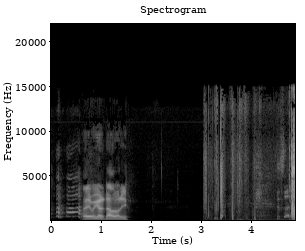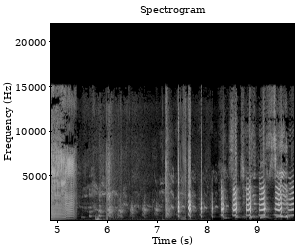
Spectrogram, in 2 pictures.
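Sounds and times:
speech: 0.6 - 1.6
three-part fart: 4.8 - 5.5
people snickering and laughing: 5.4 - 9.7.

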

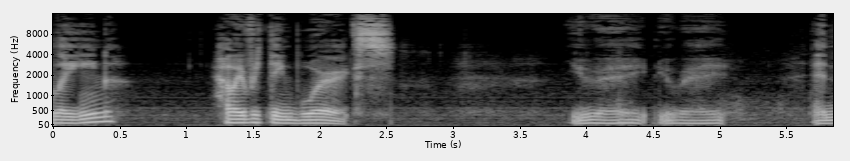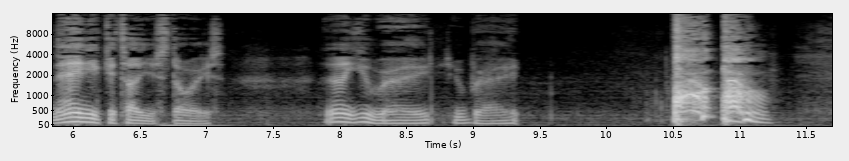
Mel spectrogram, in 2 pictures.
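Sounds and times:
speech: 0.0 - 0.6, 1.3 - 2.6, 3.9 - 7.2, 7.9 - 9.4, 10.5 - 11.3
harsh person coughing: 10.5 - 11.3.

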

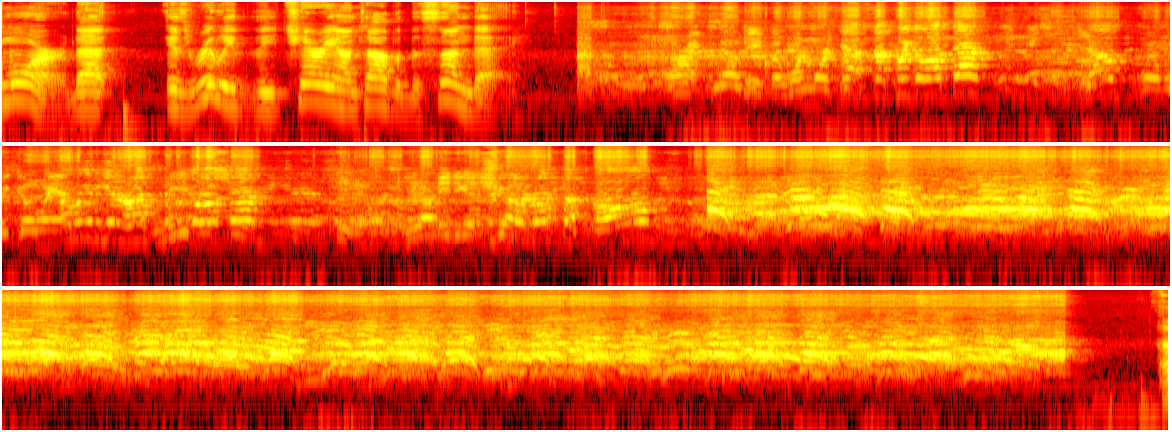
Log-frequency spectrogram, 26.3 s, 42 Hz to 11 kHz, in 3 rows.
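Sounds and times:
speech: 0.0 - 4.4, 5.3 - 14.9
large crowd chanting in unison outdoors at a barrier checkpoint: 14.0 - 25.6.

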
